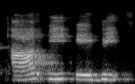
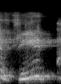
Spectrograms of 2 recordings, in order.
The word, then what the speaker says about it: read: तो Minnie read, R-E-A-D. तो देखिए read हम नहीं प्रोनाउंस करेंगे, हम इसको प्रोनाउंस करेंगे read. This is the second form of the verb.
